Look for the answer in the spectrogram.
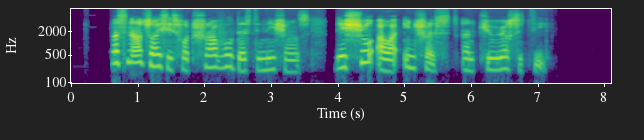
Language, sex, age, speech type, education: Nigerian Pidgin, female, 15-29, spontaneous, tertiary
